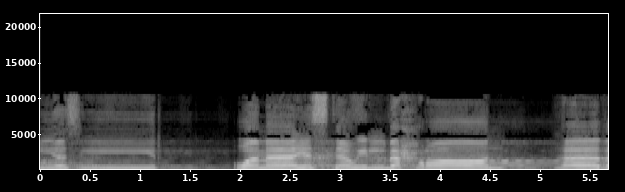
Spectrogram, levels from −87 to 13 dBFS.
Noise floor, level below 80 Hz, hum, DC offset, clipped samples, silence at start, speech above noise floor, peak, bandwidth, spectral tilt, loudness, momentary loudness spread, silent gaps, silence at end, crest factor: -44 dBFS; -62 dBFS; none; under 0.1%; under 0.1%; 0 s; 27 dB; -2 dBFS; 11 kHz; -3.5 dB/octave; -16 LUFS; 16 LU; none; 0 s; 16 dB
